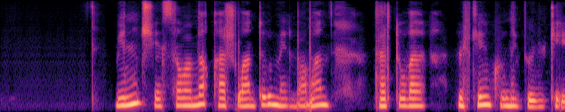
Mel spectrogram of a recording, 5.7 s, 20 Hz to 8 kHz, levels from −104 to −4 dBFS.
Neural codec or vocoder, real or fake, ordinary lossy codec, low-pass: codec, 16 kHz, 1 kbps, FreqCodec, larger model; fake; none; none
